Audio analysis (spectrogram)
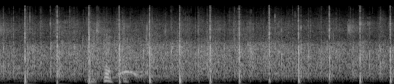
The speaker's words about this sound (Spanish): le damos un aplauso, porfa.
